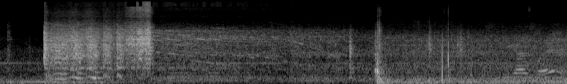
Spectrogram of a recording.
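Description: A Jeep Wrangler JK engine, freshly swapped after rod knock, cranks and catches with a loud burst, then settles into a steady idle. A few sharp clicks and knocks sound nearby.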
